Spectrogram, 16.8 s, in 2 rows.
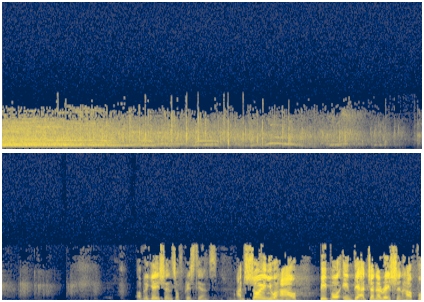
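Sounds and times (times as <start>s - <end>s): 
audience clapping: 0.0s - 10.9s
speech: 11.2s - 16.7s.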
